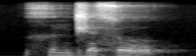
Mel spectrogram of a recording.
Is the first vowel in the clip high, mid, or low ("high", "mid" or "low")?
high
